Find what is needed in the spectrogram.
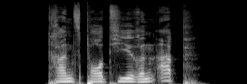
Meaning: inflection of abtransportieren: 1. first/third-person plural present 2. first/third-person plural subjunctive I
- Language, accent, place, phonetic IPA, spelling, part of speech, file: German, Germany, Berlin, [tʁanspɔʁˌtiːʁən ˈap], transportieren ab, verb, De-transportieren ab.ogg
